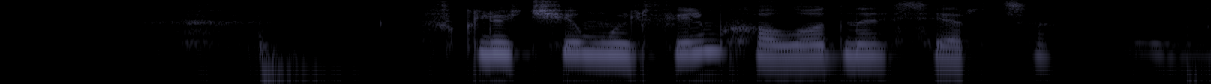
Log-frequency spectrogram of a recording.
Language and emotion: Russian, neutral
